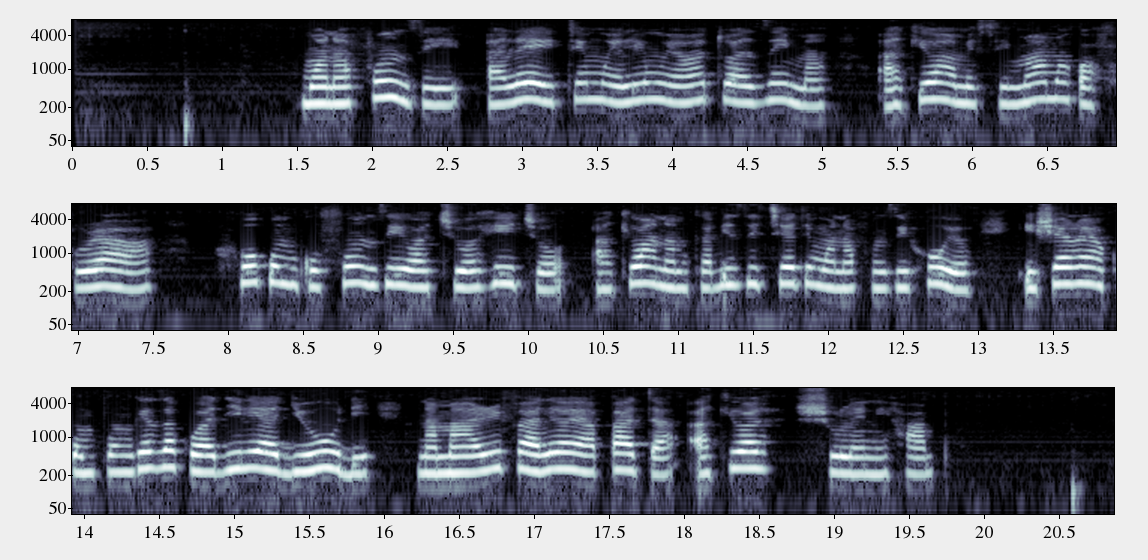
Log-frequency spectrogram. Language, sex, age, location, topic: Swahili, female, 36-49, Dar es Salaam, education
